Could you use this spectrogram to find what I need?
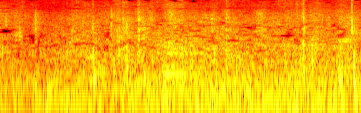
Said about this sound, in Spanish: Increíble. Esto o sea, cada, clac clac es un, eh, es un, es un granizo.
